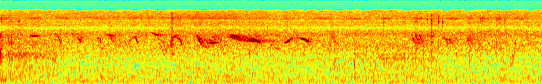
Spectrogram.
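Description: Faint, short bird chirps at irregular intervals over a low background hush.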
